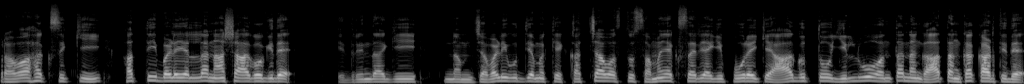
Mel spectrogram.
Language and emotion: Kannada, fearful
